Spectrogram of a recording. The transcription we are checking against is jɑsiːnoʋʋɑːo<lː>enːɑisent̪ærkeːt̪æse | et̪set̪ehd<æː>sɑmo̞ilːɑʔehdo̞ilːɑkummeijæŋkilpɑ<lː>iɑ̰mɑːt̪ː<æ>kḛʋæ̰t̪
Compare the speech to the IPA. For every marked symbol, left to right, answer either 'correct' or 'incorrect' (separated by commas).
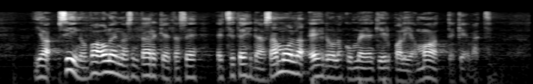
incorrect, correct, incorrect, incorrect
